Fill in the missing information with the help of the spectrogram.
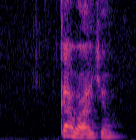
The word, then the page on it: caballo: Spain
